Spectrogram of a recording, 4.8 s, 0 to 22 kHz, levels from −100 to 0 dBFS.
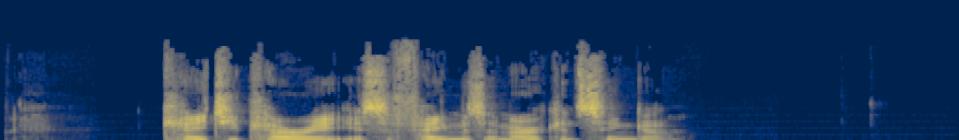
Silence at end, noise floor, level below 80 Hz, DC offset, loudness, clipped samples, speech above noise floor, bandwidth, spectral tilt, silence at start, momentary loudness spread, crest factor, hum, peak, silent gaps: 1.45 s; -88 dBFS; -66 dBFS; under 0.1%; -20 LUFS; under 0.1%; 65 dB; 15.5 kHz; -1.5 dB/octave; 0.8 s; 11 LU; 22 dB; none; -2 dBFS; none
